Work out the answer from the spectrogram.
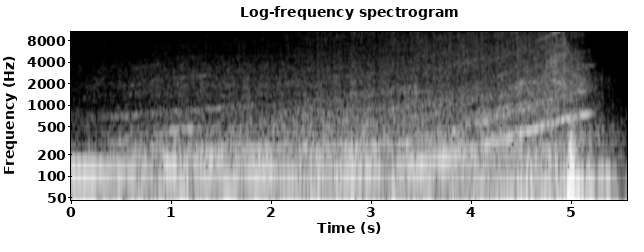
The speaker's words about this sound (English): this is going to get a little bumpy because we're going to have to ride the Hustle Share time machine. Let's do it.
